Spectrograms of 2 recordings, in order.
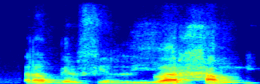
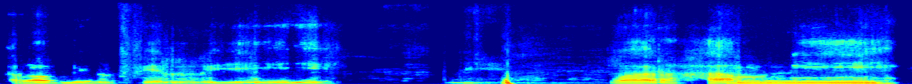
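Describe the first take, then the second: First: The phrase is recited quickly and hurriedly. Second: The phrase is recited slowly and calmly. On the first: The prayer is driven by impatience. The speaker calls it wrong. "Terburu-buru pakai nafsu" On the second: The prayer is said without haste. The speaker calls it right. "Pelan-pelan aja baca"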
